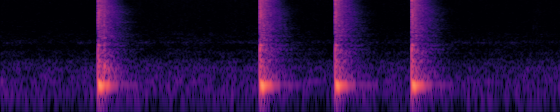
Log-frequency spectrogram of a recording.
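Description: Four separate drum hits, each a sharp attack with a deep low thud that dies away quickly, with quiet between them.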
